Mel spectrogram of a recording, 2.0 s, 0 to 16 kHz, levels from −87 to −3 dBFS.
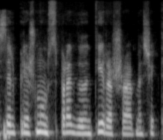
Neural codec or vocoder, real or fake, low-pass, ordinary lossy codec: none; real; 14.4 kHz; Opus, 24 kbps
